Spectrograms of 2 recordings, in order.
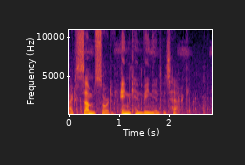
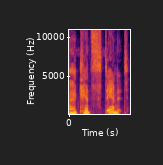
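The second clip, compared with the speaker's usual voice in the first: exasperated outburst; 7 semitones higher, 4 dB louder than usual. Acted. Breaks the silence in frustration.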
